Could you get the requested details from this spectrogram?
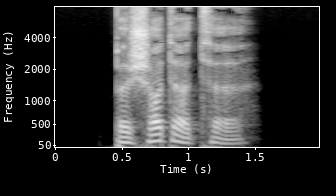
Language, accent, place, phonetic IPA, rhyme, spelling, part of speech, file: German, Germany, Berlin, [bəˈʃɔtɐtə], -ɔtɐtə, beschotterte, adjective / verb, De-beschotterte.ogg
- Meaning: inflection of beschottern: 1. first/third-person singular preterite 2. first/third-person singular subjunctive II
